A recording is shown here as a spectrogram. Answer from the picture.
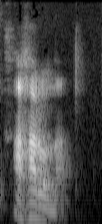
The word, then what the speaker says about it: Aharon: Kochena, który siłą rzeczy musi być większy od największego z lewickich arcykapłanów Aharona. Czyli Aarona oni to wymawiają najwyraźniej. Aharon.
